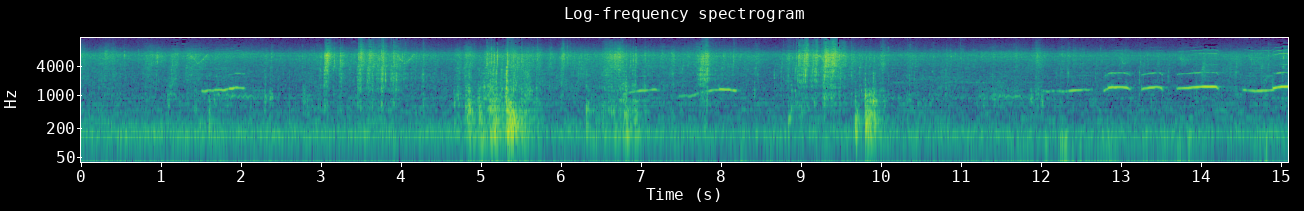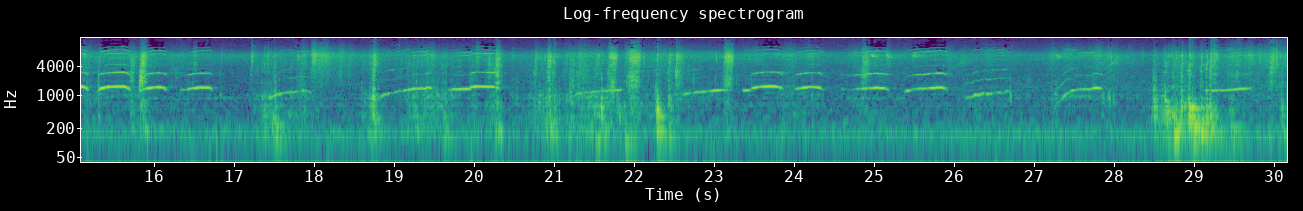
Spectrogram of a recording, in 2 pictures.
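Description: Baby macaque crying: short, high whimpering coo calls, each rising then falling, scattered at first and then in quick runs from about halfway on. A few louder, noisy bursts and clicks fall between the calls.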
